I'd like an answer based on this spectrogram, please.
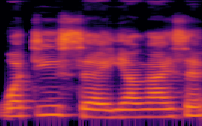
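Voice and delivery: ordinary delivery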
